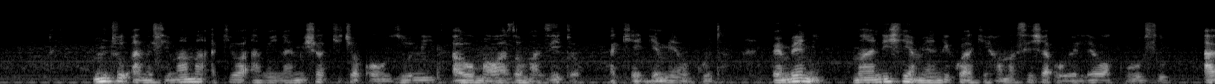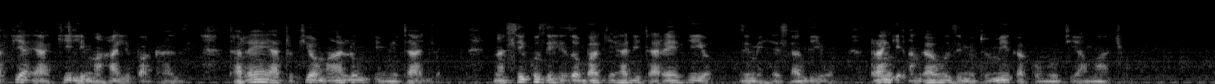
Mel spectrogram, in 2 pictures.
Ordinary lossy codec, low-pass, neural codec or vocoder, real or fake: Opus, 16 kbps; 7.2 kHz; none; real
